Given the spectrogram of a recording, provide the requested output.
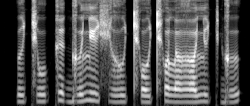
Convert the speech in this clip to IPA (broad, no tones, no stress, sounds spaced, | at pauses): ɯ c u k e ɡ ɯ lʲ e ç ɯ ɣ u cʰ o cʰ o l ʌ ɣ ʌ lʲ o c ɡ ɯ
